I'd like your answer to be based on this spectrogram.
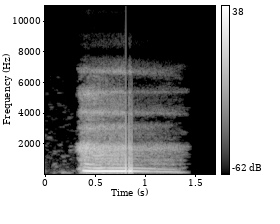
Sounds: Sigh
